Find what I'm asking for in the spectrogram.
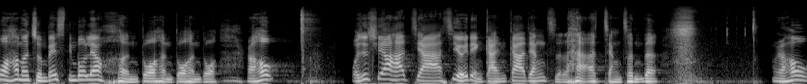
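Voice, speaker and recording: A man speaks in a fairly high pitch with an animated tone and very wide pitch swings. He leaves long, frequent pauses between phrases. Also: moderate pace. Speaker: podcast host. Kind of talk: casual chat. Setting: video call.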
